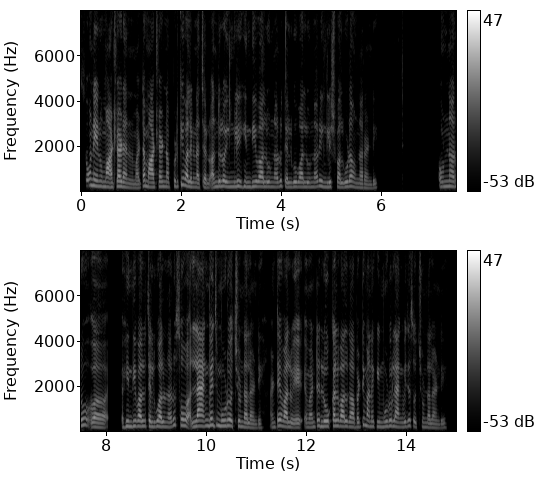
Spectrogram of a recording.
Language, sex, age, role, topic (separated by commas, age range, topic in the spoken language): Telugu, female, 25-29, guest, మీ జీవితంలో మీరు తీసుకున్న ఏ నిర్ణయంపై మీకు ఎక్కువ పశ్చాత్తాపం ఉంది?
